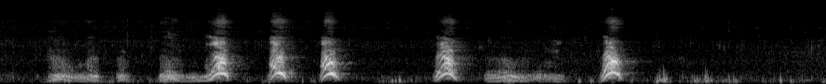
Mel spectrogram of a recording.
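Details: Rhodesian Ridgeback puppy playing in a yard with a stray tortoise; a run of excited high barks mixed with lower grunting, growl-like sounds, irregular and bursting every second or so.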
